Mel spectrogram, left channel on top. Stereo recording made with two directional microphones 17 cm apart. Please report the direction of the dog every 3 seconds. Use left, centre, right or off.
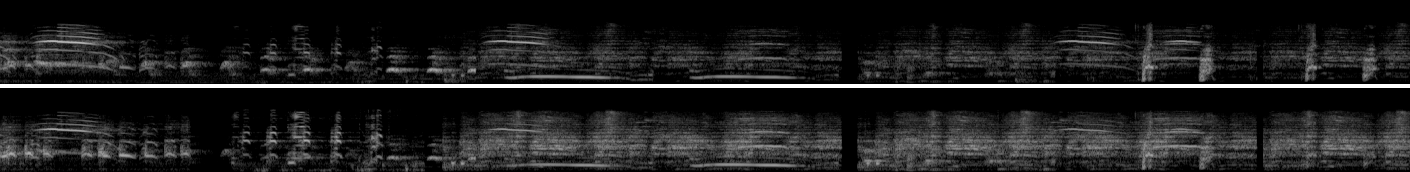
left, left, right, right, left.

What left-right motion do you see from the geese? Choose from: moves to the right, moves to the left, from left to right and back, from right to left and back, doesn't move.
doesn't move.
